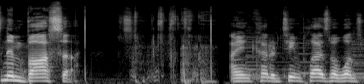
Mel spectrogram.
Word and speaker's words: Nimbasa: embor once I reached Nimbus Nimbus come on man it's pronounced Nimbasa I encountered Team Plasma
